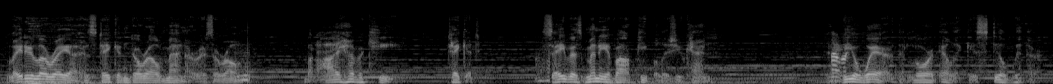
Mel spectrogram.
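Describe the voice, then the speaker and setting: A man playing a troubled, earnest figure of authority in a video game, speaking in a grave, measured way. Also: low-pitched. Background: music.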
